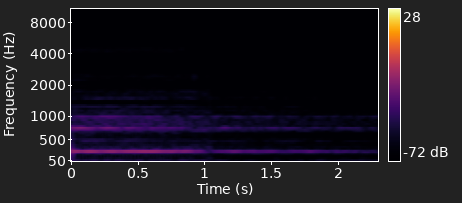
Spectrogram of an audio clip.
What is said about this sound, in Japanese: どこからか教会の鐘の音が聞こえてくる。徐々に辺りが暗くなっていく。ボーン、ボーン。時間を告げる鐘が鳴る。ボーン、ボーン。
